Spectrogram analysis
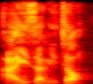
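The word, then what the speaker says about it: Isaac: 자손인 메시아 예수의 족보다 2절 아브라함은 이삭 영어 발음은 아이삭 이삭의 아버지였고 그다음에는 동사가 다 생략이 됐습니다 이삭은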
